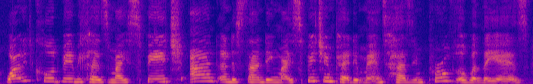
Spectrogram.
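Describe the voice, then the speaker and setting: A woman in her twenties giving a prepared inspirational talk with deliberate, emphatic phrasing. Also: a little high, expressive. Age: 20s. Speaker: public speaker.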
